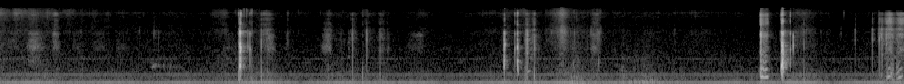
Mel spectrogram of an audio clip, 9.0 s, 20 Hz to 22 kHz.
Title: Hiccups at 2 weeks and 2 days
